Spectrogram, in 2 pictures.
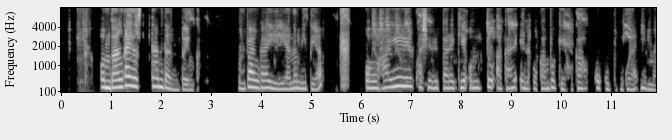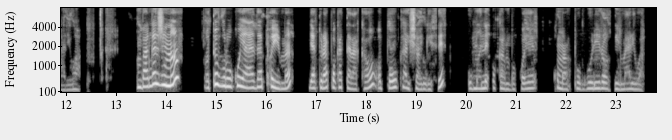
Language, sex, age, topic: Oshiwambo, female, 18-24, finance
